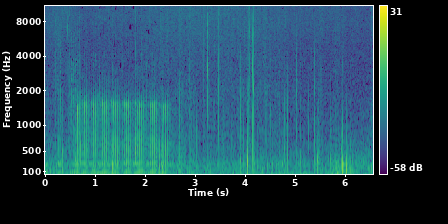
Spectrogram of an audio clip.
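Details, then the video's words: Domestic cat purring in a close ASMR recording: a steady, low, rapidly pulsing rumble lasting about two seconds, followed by scattered soft clicks and tapping noises. "Best PURRING sounds"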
